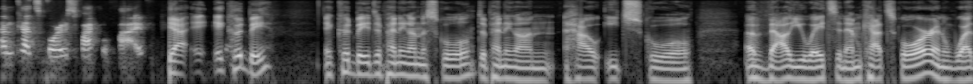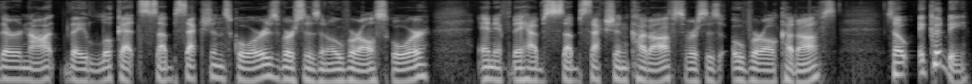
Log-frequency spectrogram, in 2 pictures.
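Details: Adult male speaker; Normal fluent speech.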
